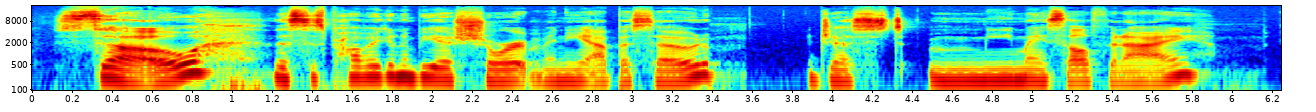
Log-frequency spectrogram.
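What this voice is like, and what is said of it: Scratchy, hoarse voice. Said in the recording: “my voice is scratchy ... I have been sick”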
